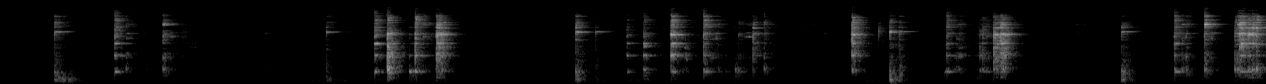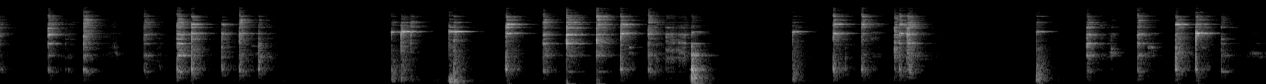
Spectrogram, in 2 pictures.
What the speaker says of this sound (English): and then we pack them into the jar in which we're going to keep them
